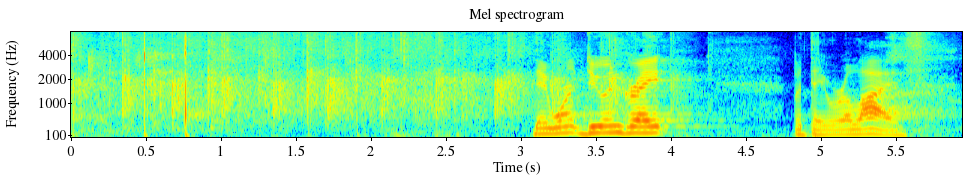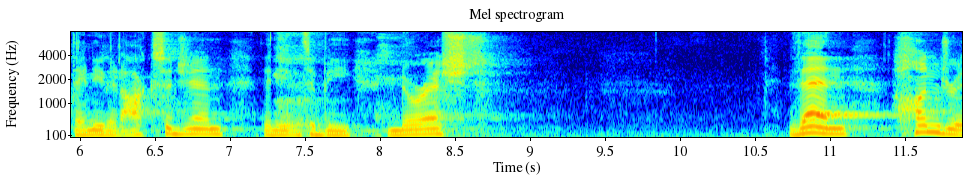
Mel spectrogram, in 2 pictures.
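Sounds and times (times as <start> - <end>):
audience applause during a talk: 0.0 - 4.3
speech: 3.1 - 4.1, 4.8 - 8.8, 10.7 - 11.8.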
